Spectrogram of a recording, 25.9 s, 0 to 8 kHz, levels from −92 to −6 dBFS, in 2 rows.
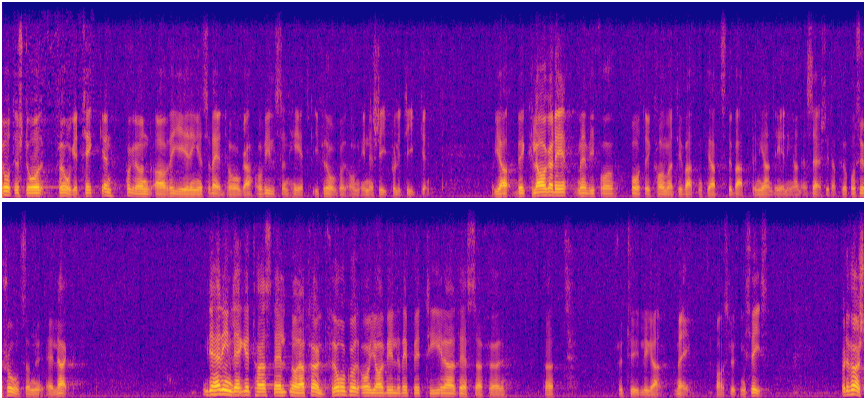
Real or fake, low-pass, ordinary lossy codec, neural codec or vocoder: real; 7.2 kHz; Opus, 24 kbps; none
